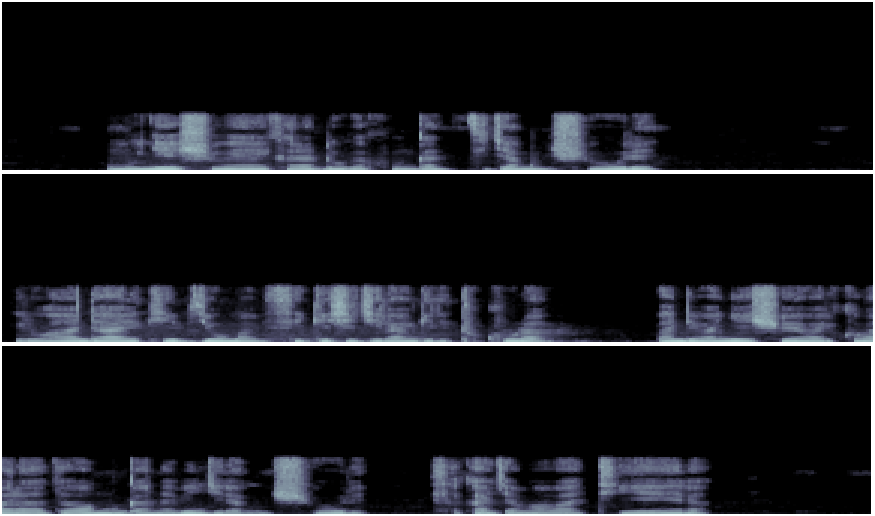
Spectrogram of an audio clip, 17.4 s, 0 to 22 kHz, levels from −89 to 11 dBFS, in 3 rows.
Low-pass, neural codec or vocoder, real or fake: 7.2 kHz; none; real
